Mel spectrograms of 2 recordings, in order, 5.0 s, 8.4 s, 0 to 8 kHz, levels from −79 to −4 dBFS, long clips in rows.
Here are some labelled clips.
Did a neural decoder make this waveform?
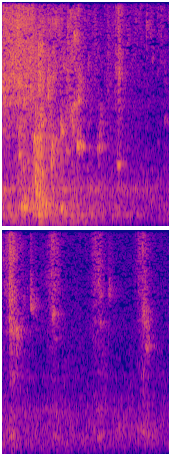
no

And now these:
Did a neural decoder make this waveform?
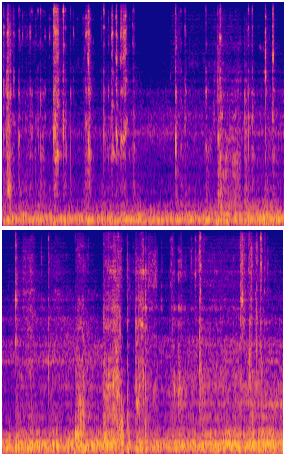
yes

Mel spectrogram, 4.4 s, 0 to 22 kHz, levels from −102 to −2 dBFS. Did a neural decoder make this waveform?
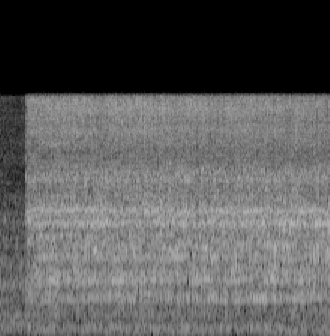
yes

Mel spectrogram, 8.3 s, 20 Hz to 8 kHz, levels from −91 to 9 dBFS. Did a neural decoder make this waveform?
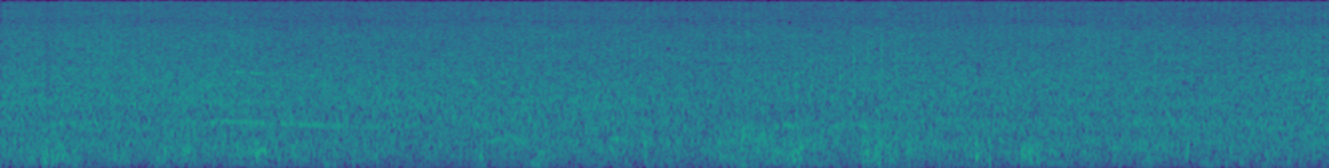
no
